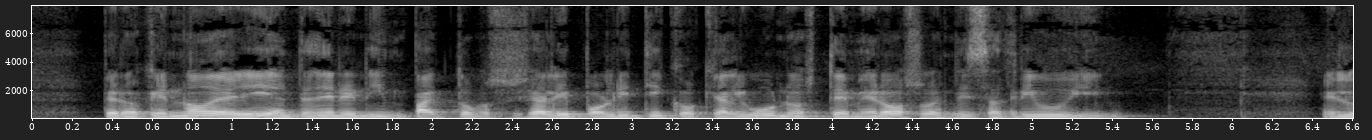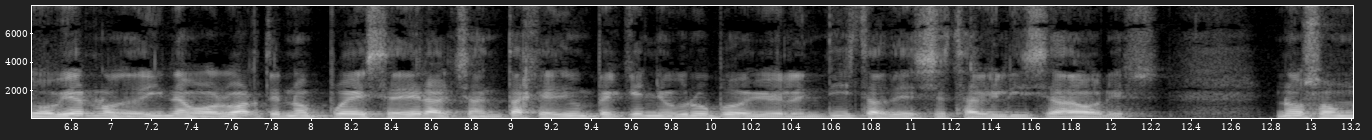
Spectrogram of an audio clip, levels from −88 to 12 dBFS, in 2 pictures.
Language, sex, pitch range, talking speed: Spanish, male, 105-125 Hz, 155 wpm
